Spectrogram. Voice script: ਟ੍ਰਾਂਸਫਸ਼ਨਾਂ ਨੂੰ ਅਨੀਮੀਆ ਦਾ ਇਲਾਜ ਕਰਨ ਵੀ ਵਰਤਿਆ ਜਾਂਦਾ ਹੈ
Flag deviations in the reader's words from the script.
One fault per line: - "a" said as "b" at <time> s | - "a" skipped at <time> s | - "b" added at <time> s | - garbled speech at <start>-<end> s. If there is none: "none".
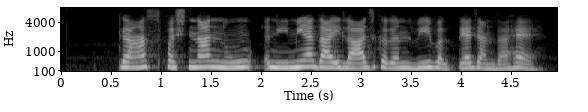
none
